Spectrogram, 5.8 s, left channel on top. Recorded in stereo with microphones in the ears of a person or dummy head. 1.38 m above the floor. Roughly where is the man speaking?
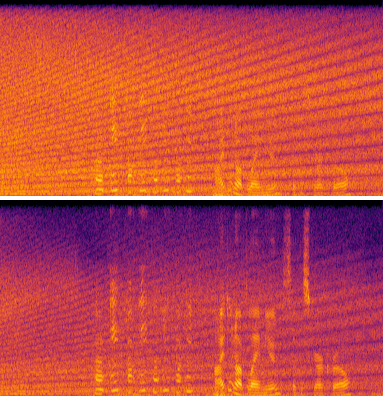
Right.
